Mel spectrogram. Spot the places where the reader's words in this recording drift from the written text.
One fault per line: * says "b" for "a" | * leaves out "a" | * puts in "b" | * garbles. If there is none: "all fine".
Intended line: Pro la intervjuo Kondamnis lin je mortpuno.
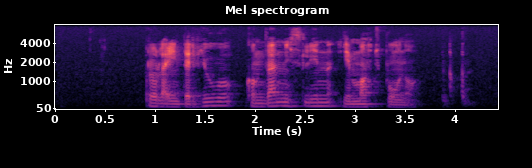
all fine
